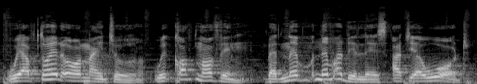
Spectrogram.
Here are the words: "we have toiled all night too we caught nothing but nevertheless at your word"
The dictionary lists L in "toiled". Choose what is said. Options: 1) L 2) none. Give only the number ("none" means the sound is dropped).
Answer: 2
